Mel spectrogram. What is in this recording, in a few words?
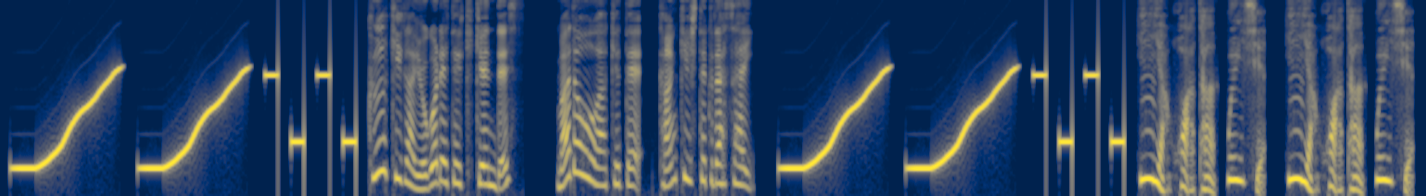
co warning voice jp cn; 都市ガス警報器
